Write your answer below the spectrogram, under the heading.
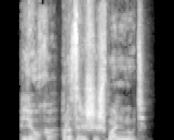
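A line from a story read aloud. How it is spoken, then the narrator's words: Pleading. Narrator (Russian): взмолился Шабанов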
